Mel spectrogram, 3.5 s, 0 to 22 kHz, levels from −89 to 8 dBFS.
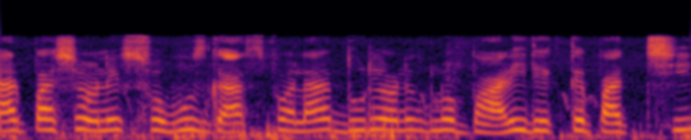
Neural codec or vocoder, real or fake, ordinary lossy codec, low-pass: none; real; none; none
